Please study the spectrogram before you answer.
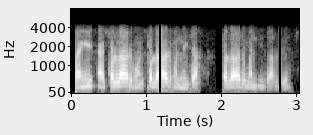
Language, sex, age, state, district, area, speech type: Maithili, male, 18-30, Bihar, Saharsa, rural, conversation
